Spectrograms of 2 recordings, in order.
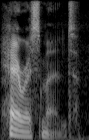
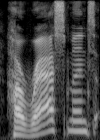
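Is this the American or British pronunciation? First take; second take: British; American. First: It is said the British way. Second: It is said the American way.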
